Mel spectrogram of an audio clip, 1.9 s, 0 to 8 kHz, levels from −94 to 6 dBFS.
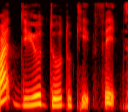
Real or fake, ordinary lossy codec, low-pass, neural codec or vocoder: real; MP3, 32 kbps; 7.2 kHz; none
